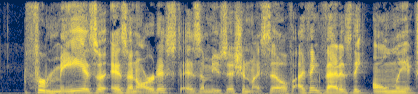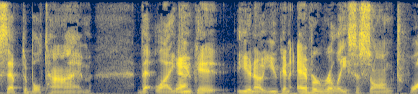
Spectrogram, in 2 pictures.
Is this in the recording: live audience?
no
